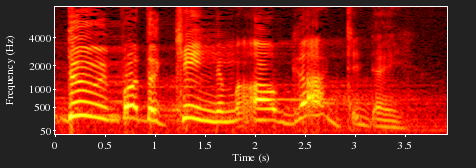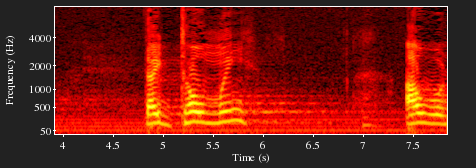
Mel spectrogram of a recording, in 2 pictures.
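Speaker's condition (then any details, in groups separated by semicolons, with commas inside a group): Cerebral palsy; walks with limp; speech hard to understand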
